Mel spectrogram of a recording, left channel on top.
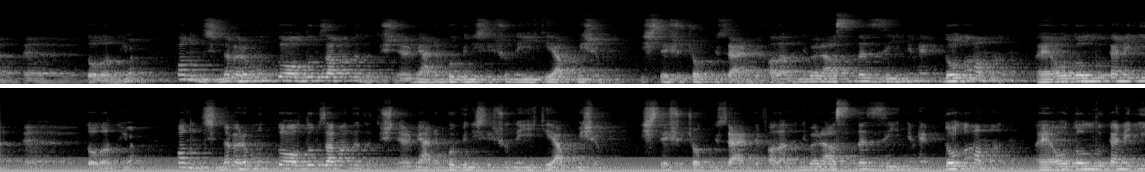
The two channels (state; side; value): noise; right; hum, 3 dB below the sound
